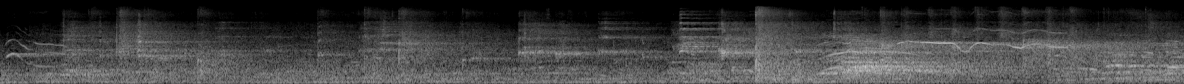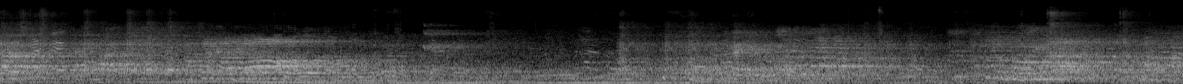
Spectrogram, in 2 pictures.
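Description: Rackets smack a shuttlecock back and forth.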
